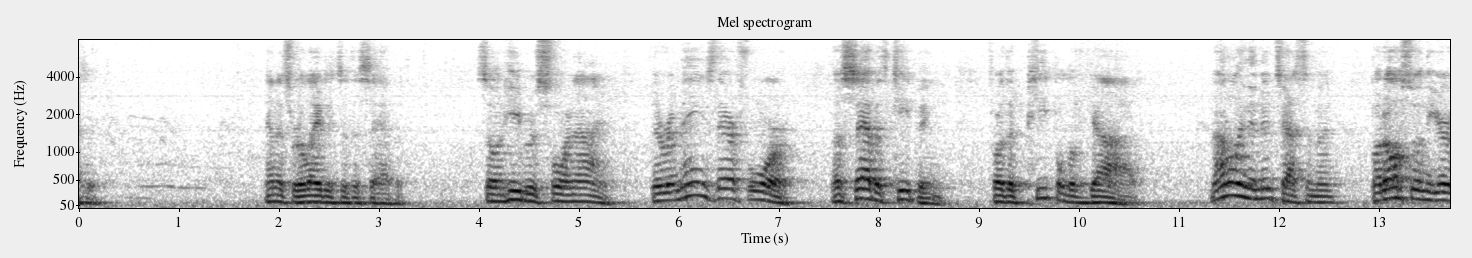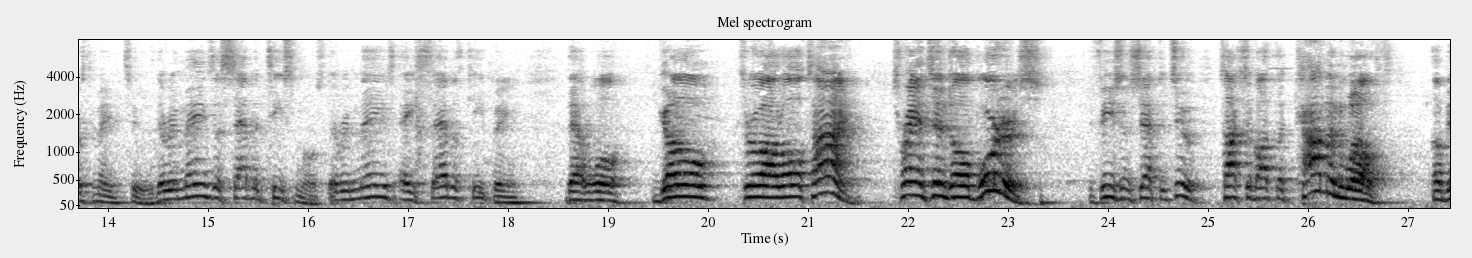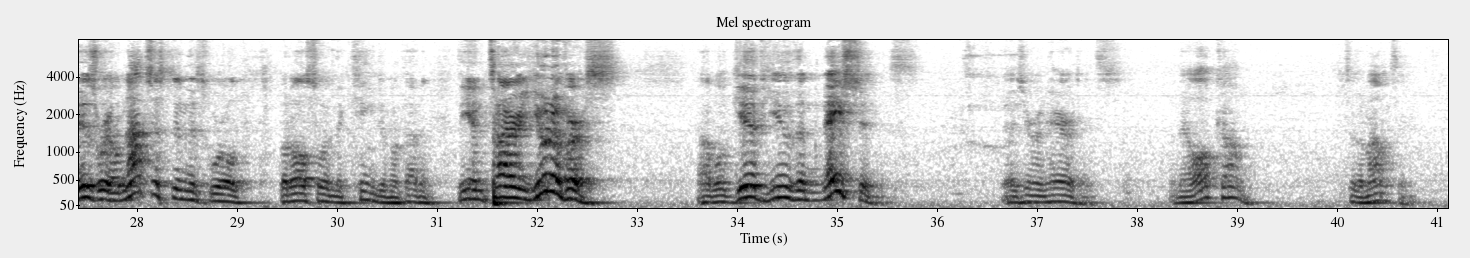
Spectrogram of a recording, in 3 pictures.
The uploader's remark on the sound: Quality and sound of the program will differ due to the outdoor nature of the video.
